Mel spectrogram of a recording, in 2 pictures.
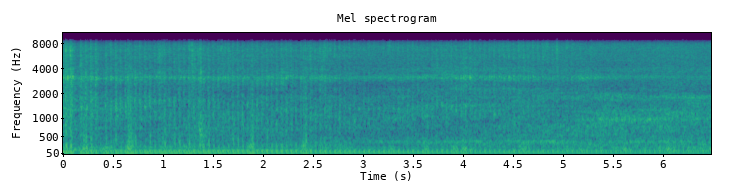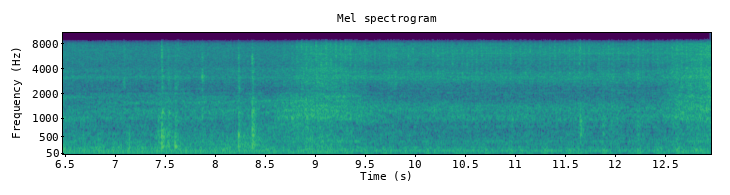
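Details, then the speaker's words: Chevy that just started up idling badly: uneven stumbling, loping idle with occasional dips; owner unsure of the cause. "If I end up starting this right now, you're going to hear it and it's going to idle like real bad."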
